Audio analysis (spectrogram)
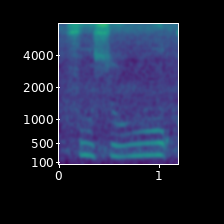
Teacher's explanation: قاف کو ادا کرتے وقت خیال رکھیں کہ کاف کی آواز نہ ہے کیونکہ یہ حروف مستعلیہ یعنی موٹے حروف میں سے ہے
